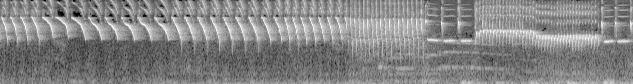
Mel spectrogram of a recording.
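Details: Kenari panda canary song lure for canaries reluctant to sing: long chain of descending whistled sweeps, then a dense buzzing trill, sharp high clicks, and a rolling lower trill.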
